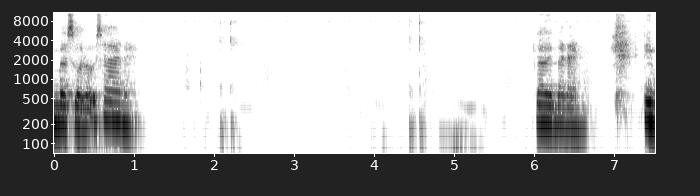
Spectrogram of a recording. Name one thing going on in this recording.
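A woman speaks calmly through an online call, in short bursts with pauses.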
